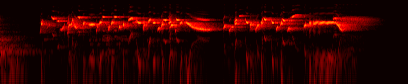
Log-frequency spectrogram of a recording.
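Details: European goldfinch from Algeria, its song a fast continuous jumble of twittering, buzzy and tinkling notes lasting about four seconds, broken by one short pause and ending in a rising slurred note.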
